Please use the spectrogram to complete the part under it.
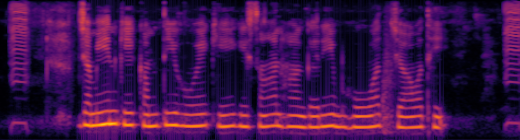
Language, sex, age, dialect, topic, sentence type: Chhattisgarhi, female, 18-24, Eastern, agriculture, statement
